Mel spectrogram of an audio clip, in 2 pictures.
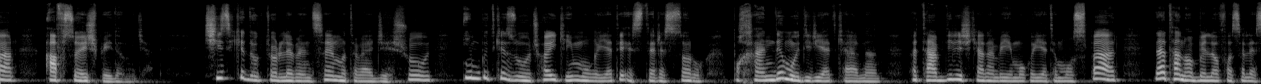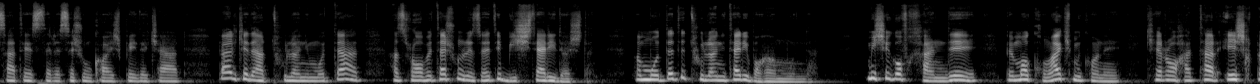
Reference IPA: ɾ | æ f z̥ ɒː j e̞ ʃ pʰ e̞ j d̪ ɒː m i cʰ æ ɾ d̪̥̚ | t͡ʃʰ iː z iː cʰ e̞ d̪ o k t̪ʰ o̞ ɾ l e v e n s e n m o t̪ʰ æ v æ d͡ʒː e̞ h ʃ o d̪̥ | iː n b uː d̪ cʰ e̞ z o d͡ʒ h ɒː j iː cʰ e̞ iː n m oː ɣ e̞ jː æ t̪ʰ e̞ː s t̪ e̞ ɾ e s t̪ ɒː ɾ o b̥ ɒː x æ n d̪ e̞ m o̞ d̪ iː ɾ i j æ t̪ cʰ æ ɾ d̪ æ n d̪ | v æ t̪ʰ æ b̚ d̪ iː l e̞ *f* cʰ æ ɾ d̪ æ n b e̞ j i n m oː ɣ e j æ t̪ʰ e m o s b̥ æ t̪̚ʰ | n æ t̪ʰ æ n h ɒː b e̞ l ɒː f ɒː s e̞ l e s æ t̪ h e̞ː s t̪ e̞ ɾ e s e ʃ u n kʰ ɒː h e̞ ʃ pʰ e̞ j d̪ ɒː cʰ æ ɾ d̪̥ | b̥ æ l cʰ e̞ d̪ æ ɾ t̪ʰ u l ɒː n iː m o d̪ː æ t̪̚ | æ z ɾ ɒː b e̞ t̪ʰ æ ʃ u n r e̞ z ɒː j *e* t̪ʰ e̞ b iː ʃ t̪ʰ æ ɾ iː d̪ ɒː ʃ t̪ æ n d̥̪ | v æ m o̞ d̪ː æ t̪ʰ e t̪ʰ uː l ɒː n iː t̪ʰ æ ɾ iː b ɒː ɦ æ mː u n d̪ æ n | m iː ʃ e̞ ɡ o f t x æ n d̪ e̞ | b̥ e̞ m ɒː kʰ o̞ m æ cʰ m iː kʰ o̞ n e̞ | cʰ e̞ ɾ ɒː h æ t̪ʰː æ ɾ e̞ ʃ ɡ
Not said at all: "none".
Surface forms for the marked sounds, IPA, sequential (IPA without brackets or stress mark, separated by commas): ʃ, æ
